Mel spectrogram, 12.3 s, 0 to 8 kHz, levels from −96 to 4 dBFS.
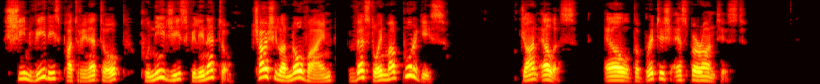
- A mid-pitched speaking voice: No, high, 195 Hz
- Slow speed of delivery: Yes, slow, 85 wpm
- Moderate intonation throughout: No, wide, 8.8 semitones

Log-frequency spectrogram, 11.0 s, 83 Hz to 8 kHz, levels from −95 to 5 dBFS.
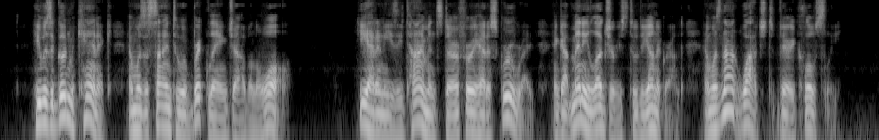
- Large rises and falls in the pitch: Yes, wide, 7.1 semitones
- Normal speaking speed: No, fast, 230 wpm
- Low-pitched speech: Yes, low, 110 Hz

